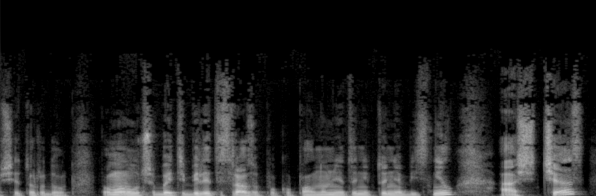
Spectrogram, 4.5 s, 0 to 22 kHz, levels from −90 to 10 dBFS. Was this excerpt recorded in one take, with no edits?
yes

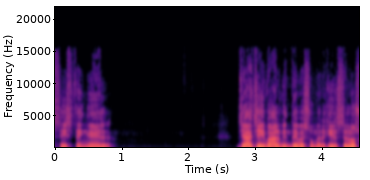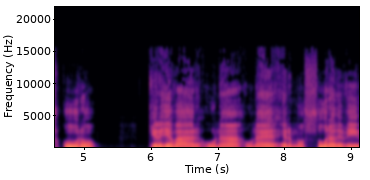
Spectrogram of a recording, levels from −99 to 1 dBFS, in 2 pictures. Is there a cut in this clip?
yes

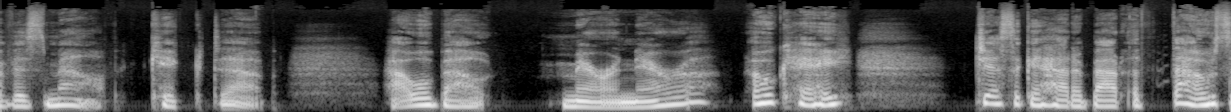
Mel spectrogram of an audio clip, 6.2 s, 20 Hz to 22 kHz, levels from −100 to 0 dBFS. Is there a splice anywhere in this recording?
yes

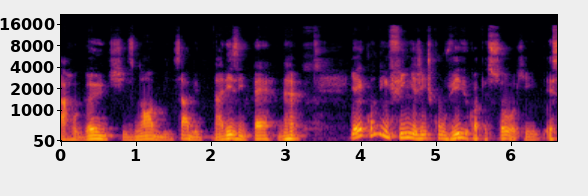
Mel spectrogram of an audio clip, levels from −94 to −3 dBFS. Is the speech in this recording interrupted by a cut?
yes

